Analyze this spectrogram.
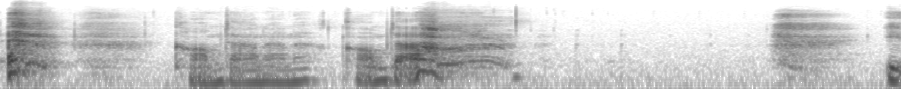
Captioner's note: laughs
